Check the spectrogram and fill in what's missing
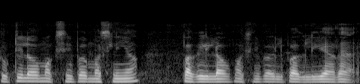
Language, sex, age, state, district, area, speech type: Dogri, male, 30-45, Jammu and Kashmir, Jammu, rural, spontaneous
